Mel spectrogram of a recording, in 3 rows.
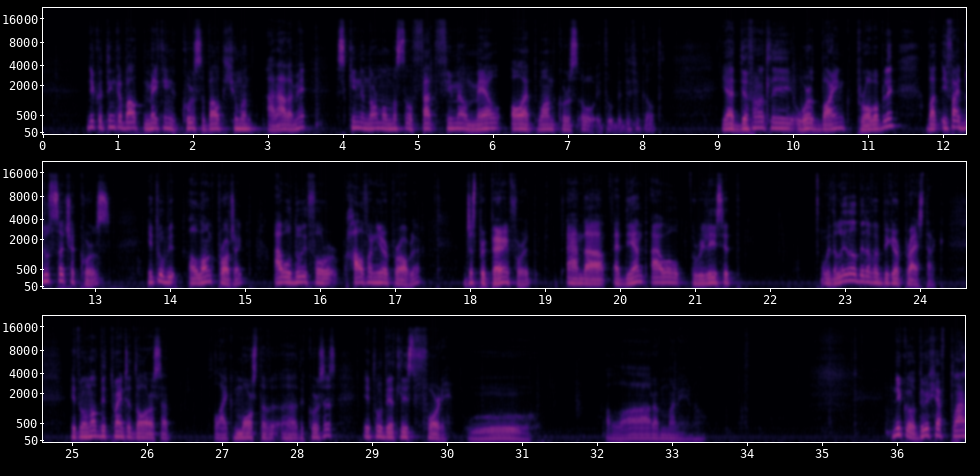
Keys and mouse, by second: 12.9-26.1 alt+drag, 27.8-36.9 alt+shift+drag.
